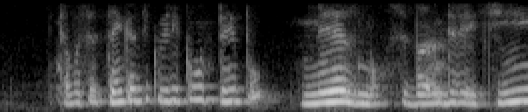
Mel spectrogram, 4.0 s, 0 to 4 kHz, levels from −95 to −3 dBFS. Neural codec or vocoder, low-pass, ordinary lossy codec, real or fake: codec, 44.1 kHz, 7.8 kbps, DAC; 3.6 kHz; AAC, 24 kbps; fake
